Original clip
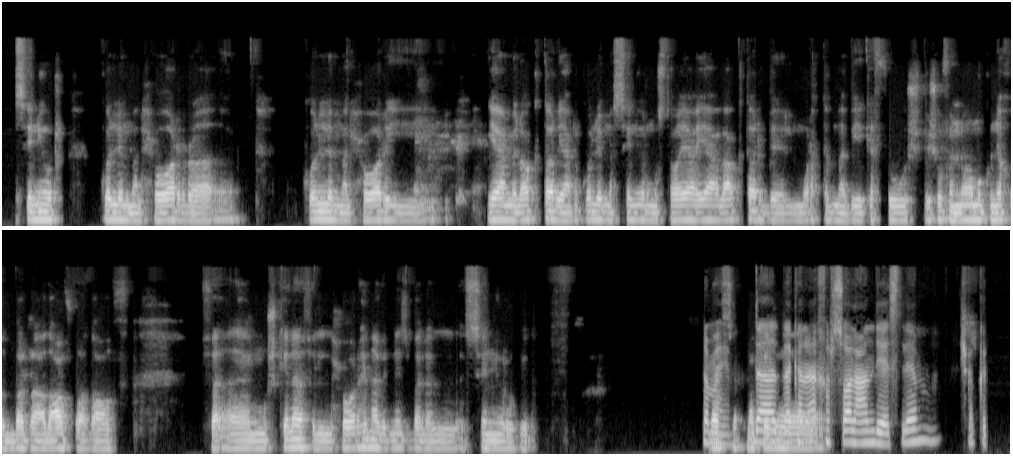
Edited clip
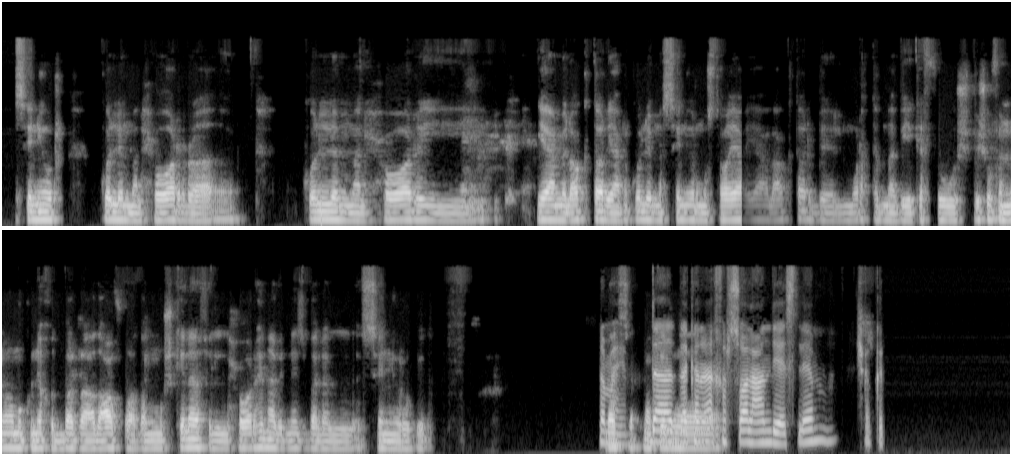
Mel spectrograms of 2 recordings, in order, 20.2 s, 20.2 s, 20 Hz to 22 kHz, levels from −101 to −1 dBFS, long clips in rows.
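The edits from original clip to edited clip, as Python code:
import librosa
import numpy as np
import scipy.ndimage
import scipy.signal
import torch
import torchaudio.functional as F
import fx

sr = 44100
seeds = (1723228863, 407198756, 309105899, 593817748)

y = fx.edit(x, sr, fx.stretch_span(start_s=3.19, length_s=0.99, factor=1.5),
    fx.fade_in_span(start_s=6.9, length_s=1.72),
    fx.cut(start_s=11.02, length_s=1.53), tone=tone)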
